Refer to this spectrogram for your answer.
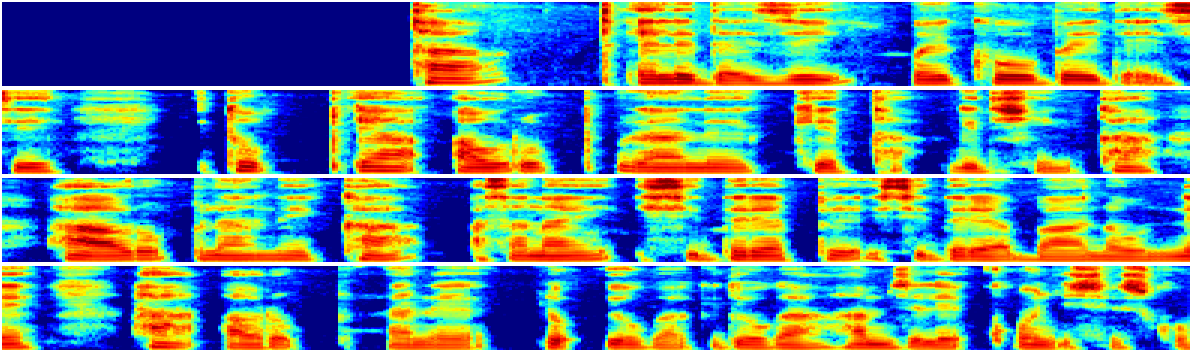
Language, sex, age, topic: Gamo, male, 25-35, government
